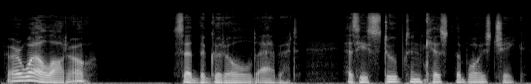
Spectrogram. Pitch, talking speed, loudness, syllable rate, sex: 105 Hz, 170 wpm, -20 LUFS, 5.1 syllables/s, male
